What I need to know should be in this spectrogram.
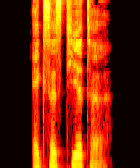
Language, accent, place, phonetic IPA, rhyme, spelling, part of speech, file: German, Germany, Berlin, [ˌɛksɪsˈtiːɐ̯tə], -iːɐ̯tə, existierte, verb, De-existierte.ogg
- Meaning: inflection of existieren: 1. first/third-person singular preterite 2. first/third-person singular subjunctive II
